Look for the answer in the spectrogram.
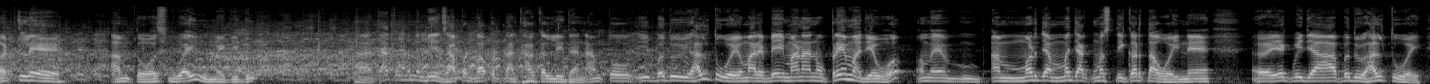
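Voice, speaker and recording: A stand-up comedian with a Gujarati accent tells folksy comic stories at a moderate pace, animated, and jumps to a higher pitch whenever he voices the women in his jokes. The background is noisy.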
